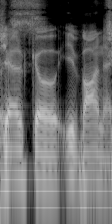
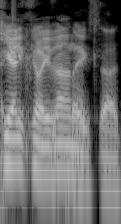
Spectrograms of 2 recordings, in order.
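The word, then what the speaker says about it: Željko Ivanek: I loved the short and tragic appearance of Zeljko Ivanovic, or Ivanek. I can't really ever say his name. – Oh, he was Zeljko Ivanek. – Zeljko Ivanek.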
